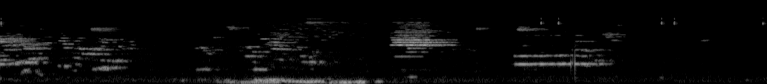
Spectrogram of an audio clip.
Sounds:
Sigh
